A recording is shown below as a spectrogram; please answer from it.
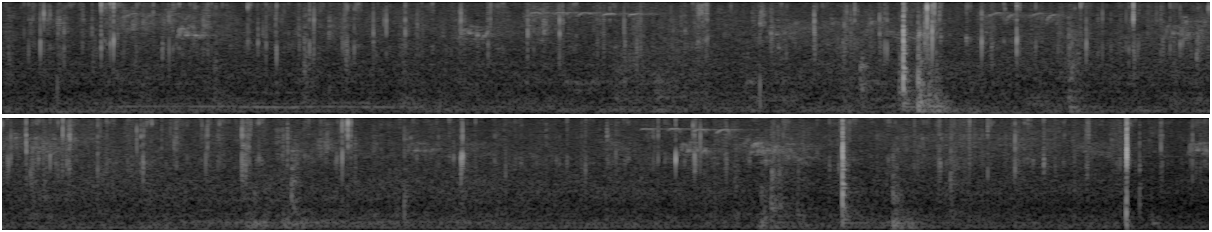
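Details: In winter, squirrels feed noisily on nuts and push each other around: dry cracking crunches and soft, irregular gnawing taps, over a faint low hum, a thin high tone and a steady background hiss.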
